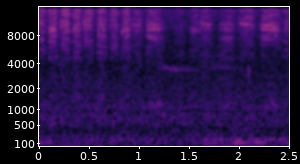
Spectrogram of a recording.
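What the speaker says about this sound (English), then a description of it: "Let me just erase this part." Eraser rubs steadily across a board wiping away math writing, a close, continuous scrubbing swish for a couple of seconds with no speech.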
